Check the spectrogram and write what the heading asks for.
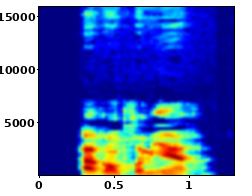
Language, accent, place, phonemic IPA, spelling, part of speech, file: French, France, Lyon, /a.vɑ̃.pʁə.mjɛʁ/, avant-première, noun, LL-Q150 (fra)-avant-première.wav
- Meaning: a preview (of a film)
